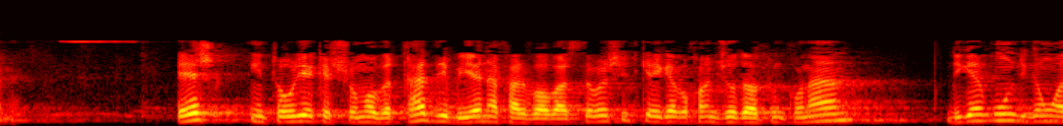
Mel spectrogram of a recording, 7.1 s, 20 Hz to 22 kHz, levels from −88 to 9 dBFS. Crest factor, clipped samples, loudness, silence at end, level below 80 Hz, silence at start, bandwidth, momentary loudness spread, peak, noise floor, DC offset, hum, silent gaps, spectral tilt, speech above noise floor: 18 dB; under 0.1%; -25 LUFS; 0 s; -90 dBFS; 0 s; 6 kHz; 16 LU; -8 dBFS; -53 dBFS; under 0.1%; none; none; -5.5 dB/octave; 28 dB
